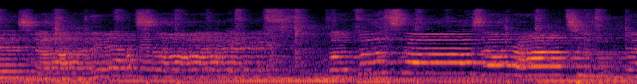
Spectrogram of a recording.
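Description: A woman singing into a handheld microphone, her held notes wavering with vibrato, over instrumental backing music.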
